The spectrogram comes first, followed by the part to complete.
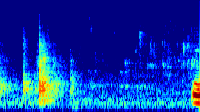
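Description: Water from a refrigerator door dispenser running into a plastic cup, a faint steady pour, after a short knock about half a second in.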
